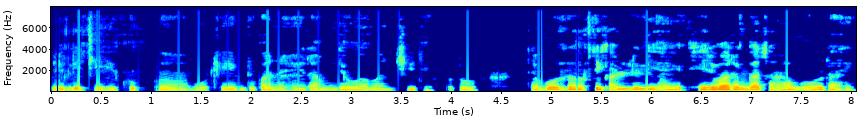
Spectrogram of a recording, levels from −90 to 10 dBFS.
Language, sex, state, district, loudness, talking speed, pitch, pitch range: Marathi, male, Maharashtra, Nagpur, -25 LUFS, 150 wpm, 105 Hz, 105-110 Hz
